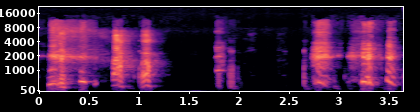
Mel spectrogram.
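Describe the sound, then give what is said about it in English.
A person imitates a dog barking with a series of short, throaty woofs in uneven bursts, fairly loud, with a brief pause midway before a final cluster of barks. “First, you barked at me.”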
